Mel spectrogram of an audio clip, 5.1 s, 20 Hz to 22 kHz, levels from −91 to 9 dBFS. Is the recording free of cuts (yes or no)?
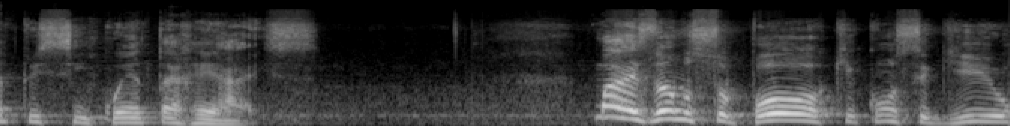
yes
